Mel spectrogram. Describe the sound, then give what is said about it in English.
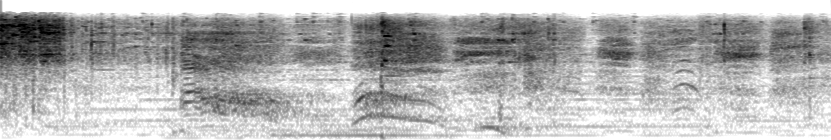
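Glass crunching and shattering under the feet of a man walking through it, in a dense, continuous spill of brittle cracks and tinkles, loud, with a few sharp breaks standing out amid the grinding shards. “Yeah, he's just gone crazy and he's walking through glass.”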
